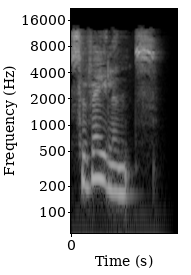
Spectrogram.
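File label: "surveillance", British English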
